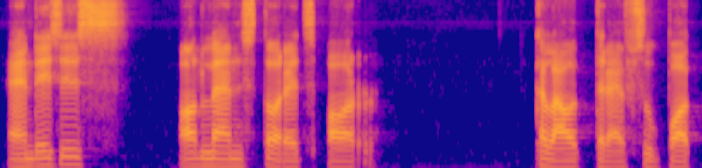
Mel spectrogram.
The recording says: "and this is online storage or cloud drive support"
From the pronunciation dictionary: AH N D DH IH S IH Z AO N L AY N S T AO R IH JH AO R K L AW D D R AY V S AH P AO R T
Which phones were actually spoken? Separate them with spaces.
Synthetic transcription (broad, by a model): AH N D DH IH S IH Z AO N L AY N S T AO R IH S AO R K L AW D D R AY F S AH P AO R T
